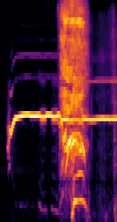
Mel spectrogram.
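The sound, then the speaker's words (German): A loud, shrill scream held at a steady high pitch for nearly two seconds, breaking into a harsher, rougher burst midway before settling back to the piercing tone. “Und zwar begann er mit einem Schrei.”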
